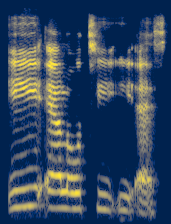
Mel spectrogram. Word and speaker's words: elotes: bag so now let's fast forward to these elotus right so am I saying it right elest elest okay yall know I don't know how to say e l o t es elotes elotes anyway the corn y'all the corn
